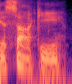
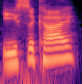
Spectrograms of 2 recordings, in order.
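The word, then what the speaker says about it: isekai: on the uh the asaki genre oh yeah it's pronounced isakai i never do that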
